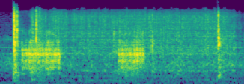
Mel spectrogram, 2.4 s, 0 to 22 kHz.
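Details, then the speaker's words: Mitsubishi Montero with LS 5.3 swap, first start prep, key on: relay click, brief electric buzz of the stock fuel pump priming about two seconds, another click; relay powers the PCM, priming normal. "you can hear that relay click everything's ready to go right now it turns on the PCM and all that stuff"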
